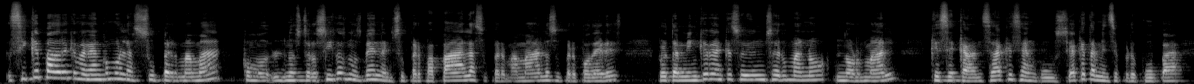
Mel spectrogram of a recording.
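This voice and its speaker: A woman's voice: medium pitch, distant mic. A woman, a mother hosting an interview, sharing her own struggles and asking questions. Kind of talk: conversational interview.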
